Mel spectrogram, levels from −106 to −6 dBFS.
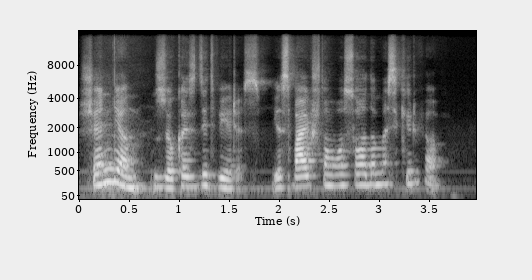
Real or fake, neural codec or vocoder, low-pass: fake; autoencoder, 48 kHz, 128 numbers a frame, DAC-VAE, trained on Japanese speech; 14.4 kHz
